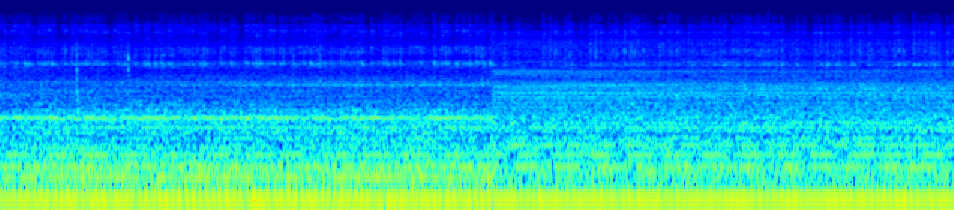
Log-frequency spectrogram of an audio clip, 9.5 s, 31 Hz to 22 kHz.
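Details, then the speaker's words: AC condenser with 244 V supply: a rattly clatter like rocks in a can over the steady hum, compressor running with the system bone dry of refrigerant. Compressor rattle from low refrigerant. "that compressor does not sound good I don't know if y'all can hear that sounds like rocks in a can this system ain't got no gas in"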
